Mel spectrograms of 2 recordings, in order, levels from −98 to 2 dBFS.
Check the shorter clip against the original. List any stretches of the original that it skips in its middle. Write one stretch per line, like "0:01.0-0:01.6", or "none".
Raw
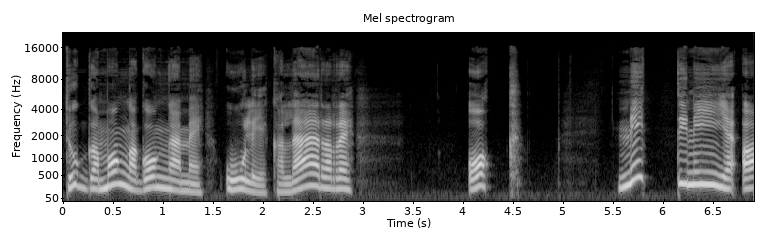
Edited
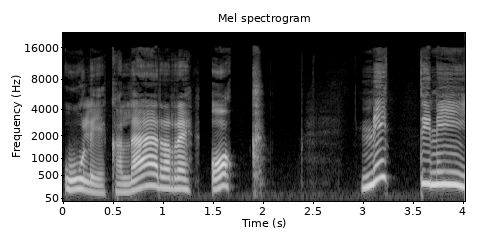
0:03.0-0:03.9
